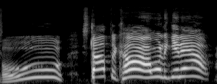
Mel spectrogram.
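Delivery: very high, loud imitation of panic; panicked yelling. Tommy sees his mom and begs driver to stop, panicked mock yell. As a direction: yell it high, rising from a worried "oh".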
